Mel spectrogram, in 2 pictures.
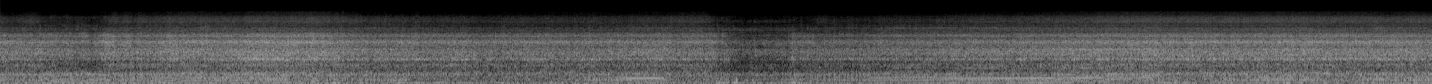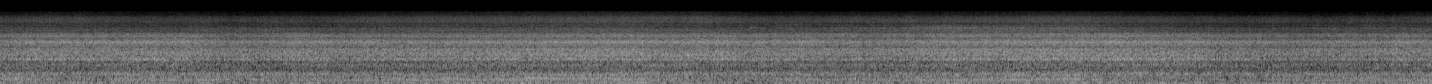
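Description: A vehicle engine running, its pitch shifting up and down, under a steady rush of noise.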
